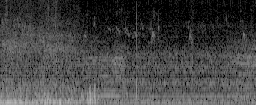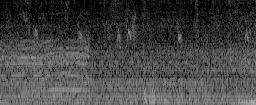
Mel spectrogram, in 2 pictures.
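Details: Cows on a Romanian farm where cheese is made at the sheepfold; a long, drawn-out low moo with layered harmonics lasts several seconds, set against a steady low rumble and faint scattered background noise.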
